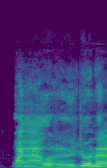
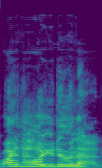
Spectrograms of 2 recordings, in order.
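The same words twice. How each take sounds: First: A touch of mock exasperation, higher; muttered annoyance at what the kid is doing; irritated inner thought. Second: Higher and louder exasperated snap; mock snap at kid. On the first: Parent watching their kid, mildly exasperated inner voice. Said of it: "you're looking at your kid and it's like". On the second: Parent turning on their kid, higher and louder mock snap. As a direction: bark it straight at the kid. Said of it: "And then it's like".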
